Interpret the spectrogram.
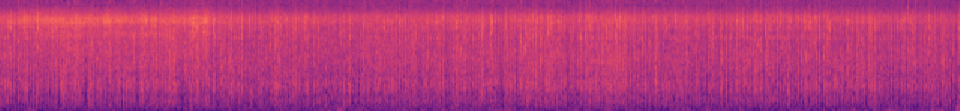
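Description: Steady rain, a dense, even patter of many drops close to the microphone, falling on the umbrella held over the camera.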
